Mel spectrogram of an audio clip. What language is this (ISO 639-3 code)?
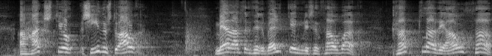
isl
